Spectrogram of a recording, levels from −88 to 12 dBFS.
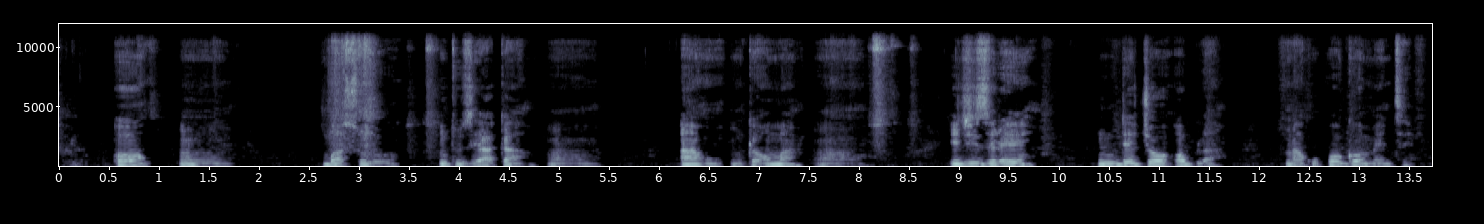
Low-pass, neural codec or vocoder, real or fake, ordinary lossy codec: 10.8 kHz; none; real; none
